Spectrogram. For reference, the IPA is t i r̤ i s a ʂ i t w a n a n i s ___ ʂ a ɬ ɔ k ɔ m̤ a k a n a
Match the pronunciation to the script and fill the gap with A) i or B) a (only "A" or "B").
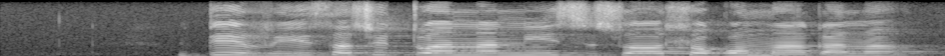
A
